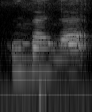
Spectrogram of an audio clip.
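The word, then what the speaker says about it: こんばんは: 저녁에 만났을 때는 곤방와 라고 합니다. 따라해 볼게요. 곤방와, 곤방와. 네, 좋습니다. 이것도 역시 인사말로 할 때는 하 발음이 아니라 와 발음으로 한다는 거 기억해 주시고요.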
